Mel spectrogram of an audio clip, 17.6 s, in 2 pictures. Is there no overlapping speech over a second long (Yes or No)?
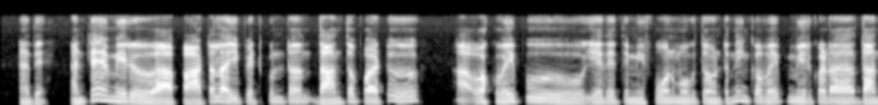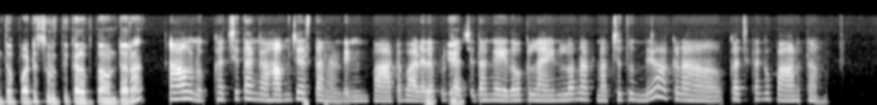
Yes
